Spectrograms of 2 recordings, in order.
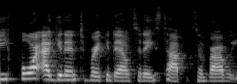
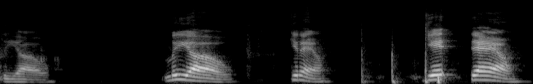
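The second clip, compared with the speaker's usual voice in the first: motherly scolding, lower and louder; 6 semitones lower, 4 dB louder than usual. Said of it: "Sometimes the mom in me comes out".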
